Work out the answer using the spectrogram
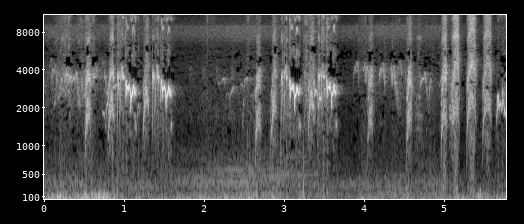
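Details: Sooty-headed bulbul song in the 'tembakan' style, described as long rolling ('ngerol panjang'): short bright chirped phrases in bursts separated by quiet gaps, over a steady high-pitched whine and low background rumble.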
